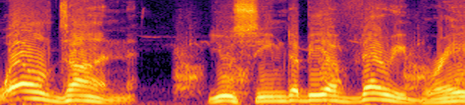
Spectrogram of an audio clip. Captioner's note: dog barking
